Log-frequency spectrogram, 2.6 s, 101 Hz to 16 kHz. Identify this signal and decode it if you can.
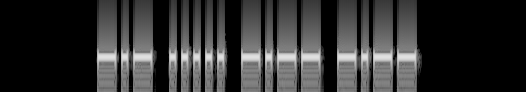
Morse code, heard as a keyed tone, about 38 wpm, 700 Hz. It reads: K5YY
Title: USA Call Signs - 4x Character Spacing - 40wpm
